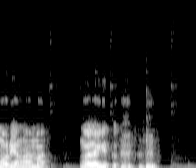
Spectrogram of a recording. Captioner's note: crying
